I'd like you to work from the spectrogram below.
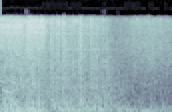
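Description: Dense gunfire from a shooting video game, landing headshots: a loud, continuous fusillade of rapid shots packed together with no pauses, heard alone.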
